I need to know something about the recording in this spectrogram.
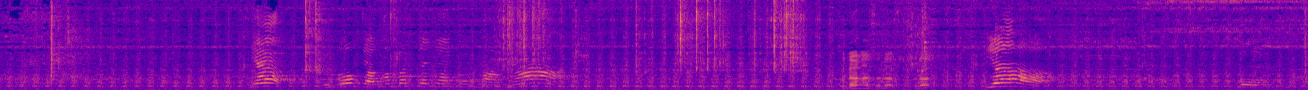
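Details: Child using a compressor nebulizer, coached by an adult to inhale: steady mechanical hum and rattle of the running nebulizer, with child's voice and adult coaching in background.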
